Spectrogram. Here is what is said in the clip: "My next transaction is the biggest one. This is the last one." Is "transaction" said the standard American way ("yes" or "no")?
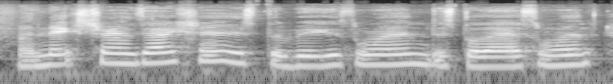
yes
